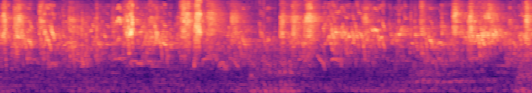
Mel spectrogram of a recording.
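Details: A group of budgerigars giving steady high twittering and scratchy chirps, with several sharper squeaky peaks standing out.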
